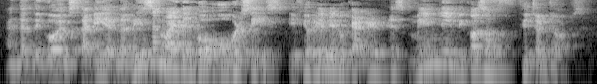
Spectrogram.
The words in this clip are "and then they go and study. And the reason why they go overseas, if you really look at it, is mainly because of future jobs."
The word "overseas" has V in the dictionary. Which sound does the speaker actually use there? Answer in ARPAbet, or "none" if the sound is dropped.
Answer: V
